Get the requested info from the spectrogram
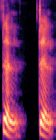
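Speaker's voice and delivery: টেল set apart as one firm beat; stressed syllable alone. Shown as a demonstration. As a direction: isolate টেল, the stressed part of hotel. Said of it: "কোথায় stress পড়ছে?".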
